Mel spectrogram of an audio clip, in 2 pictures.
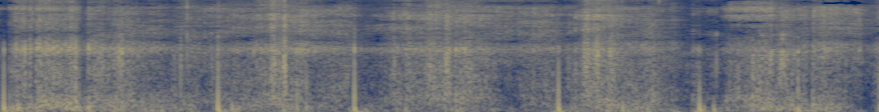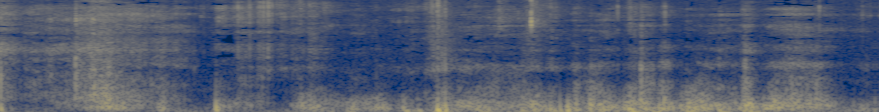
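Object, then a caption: Wooden log slice with bark. A palm-sized round slice of solid wood with a bark rim is tapped and scratched with the fingernails of both hands. Sharp, dry clicks rise out of a steady, low-heavy scratching rustle that thins and quiets for short spells before picking up again.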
